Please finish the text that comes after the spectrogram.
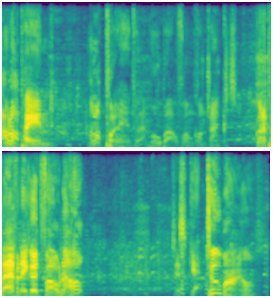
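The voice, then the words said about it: Put-on Yorkshire accent. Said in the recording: “I do quite a good Yorkshire accent. Don't I?”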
